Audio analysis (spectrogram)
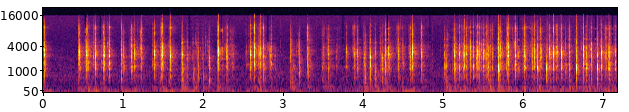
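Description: A small 60% mechanical keyboard with an aluminum case, brass plate and plastic keycaps is typed on rapidly with the fingertips of both hands. The result is a dense run of short, bright, clacky key taps with brief pauses near the start and around the five-second mark. Typing resumes slightly louder for the final stretch.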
